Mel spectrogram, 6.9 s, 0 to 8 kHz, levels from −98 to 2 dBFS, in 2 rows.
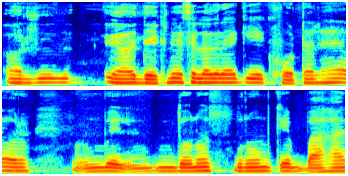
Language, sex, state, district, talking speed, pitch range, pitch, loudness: Hindi, female, Haryana, Charkhi Dadri, 150 wpm, 125-140 Hz, 130 Hz, -16 LUFS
